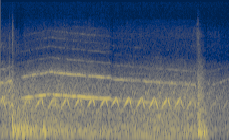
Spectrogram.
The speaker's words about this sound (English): Sirens and gunshots ring out in celebration in Bamako, the capital of Mali, at West Africa's first ever festival of traditional hunters.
